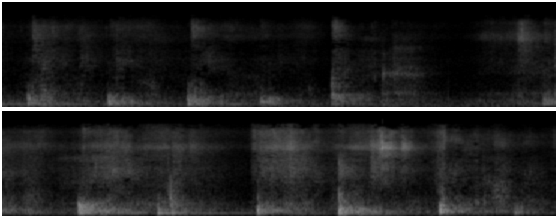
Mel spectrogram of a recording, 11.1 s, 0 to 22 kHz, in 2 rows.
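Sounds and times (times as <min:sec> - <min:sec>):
footsteps on concrete floor: 0:00.0 - 0:03.8, 0:05.1 - 0:11.0.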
